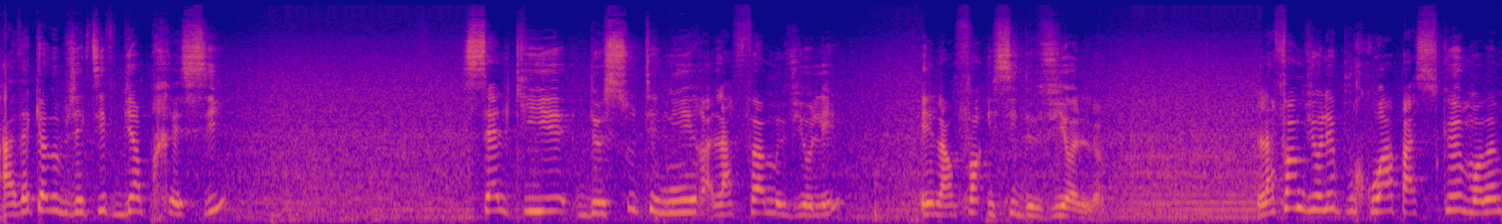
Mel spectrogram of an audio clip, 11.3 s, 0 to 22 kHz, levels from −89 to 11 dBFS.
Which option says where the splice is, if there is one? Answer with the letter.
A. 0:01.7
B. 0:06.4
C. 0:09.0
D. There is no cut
D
